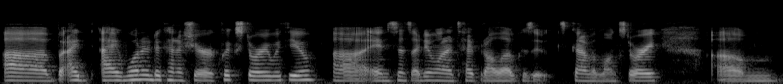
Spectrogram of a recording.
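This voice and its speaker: Young adult woman, casual vlog storyteller, chatty and rambling; low-pitched with a gravelly edge, recorded on dull lo-fi audio. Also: animated, normal speed, fairly bright tone. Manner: chatty, many fillers and self-corrections. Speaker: vlogger.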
